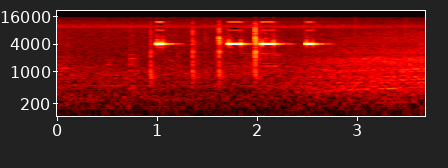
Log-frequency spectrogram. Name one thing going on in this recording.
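An electronic cooktop beeps quickly as its buttons are pressed.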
